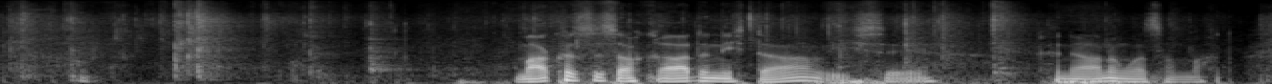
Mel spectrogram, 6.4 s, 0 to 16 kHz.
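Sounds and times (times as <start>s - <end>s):
plastic gummy bear packaging rustling and crinkling: 0.0s - 6.3s
speech: 2.6s - 6.2s.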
